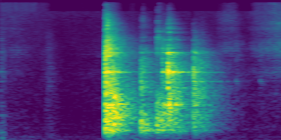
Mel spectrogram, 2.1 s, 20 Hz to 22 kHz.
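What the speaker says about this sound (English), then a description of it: "So I'm using wood glue and a brad nailer and a 1-inch brad nail, and I'm just popping them in all the way down." A brad nailer fires a 1-inch brad into wood with one sharp, loud bang, followed by a few quick rattling knocks that fade within about a second.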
